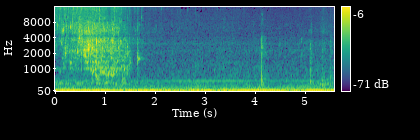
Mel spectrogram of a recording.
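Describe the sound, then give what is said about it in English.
Water pours into a pressure cooker pot in a steady rushing stream for about a second and a half, then cuts off, leaving a few faint drips and light ticks amid quiet. “So let's fill this with water.”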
